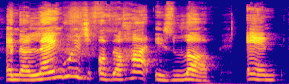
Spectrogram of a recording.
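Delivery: Hawaiian Pidgin, animated and loud; Pidgin accent. Pretend. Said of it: "say something in Pidgin".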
